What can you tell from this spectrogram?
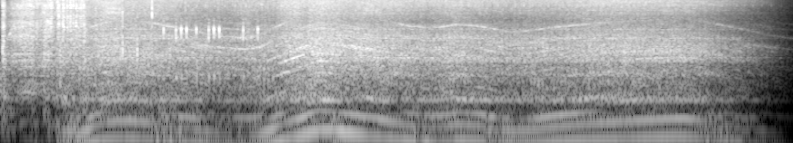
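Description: Car engine sound effect revving, its pitch rising and falling several times, fading out near the end.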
